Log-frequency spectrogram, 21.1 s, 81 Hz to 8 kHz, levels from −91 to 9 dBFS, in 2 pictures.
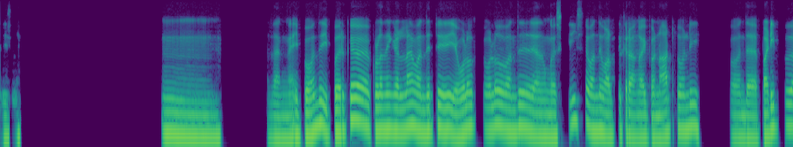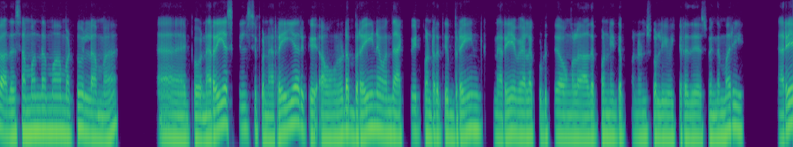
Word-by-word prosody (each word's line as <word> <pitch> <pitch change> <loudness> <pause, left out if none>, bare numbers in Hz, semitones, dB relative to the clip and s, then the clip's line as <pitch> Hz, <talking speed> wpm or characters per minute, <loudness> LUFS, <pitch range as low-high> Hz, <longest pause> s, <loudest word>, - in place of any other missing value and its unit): சரி. 115 - -10 2.0
ம். 110 -3 +1 0.7
அதாங்க. 105 0 -2
இப்ப 115 +1 -2
வந்து 150 +6 +4
இப்ப 130 +1 -1
இருக்கிற 135 +8 +3 0.3
குழந்தைகள் 140 0 +4
எல்லாம் 150 +2 +3
வந்துட்டு, 135 +2 +2 0.2
எவ்வளவோ 140 +5 +3
எவ்வளவு 150 +2 +2
வந்து 135 +3 +2 0.2
அவங்க 115 -1 +1
ஸ்கில்ஸ் 175 +2 -5
வந்து 135 0 +2
வளர்த்துக்கிறாங்க. 115 -1 -1
இப்ப 105 0 -2
நாட் 120 +4 -1
ஒன்லி 150 +2 +2 0.6
அந்தப் 105 -1 0
படிப்பு 140 +6 +1
அதைச் 120 0 -1
சம்பந்தமா 130 +1 +2
மட்டும் 125 +4 -1
இல்லாம, 115 -3 -1 0.9
ஆ, - - -1 0.2
இப்ப 105 0 -2
நிறைய 130 +8 +3
ஸ்கில்ஸ். 140 -2 -9
இப்ப 110 -4 -4
நிறைய 130 +11 +1
இருக்கு. 130 -4 -2
அவங்களோட 110 +4 0
brain 130 +5 +2
வந்து 120 -1 +1
ஆக்டிவேட் 130 +3 -6
பண்றது. 115 0 -2
பிரைன் 130 +5 +1 0.3
நிறைய 115 +3 0
வேலை 115 0 +1
கொடுத்து 115 +1 -7
அவங்களை 110 0 -1
அதைச் 110 +2 -3
செஞ்சு 115 0 0
இதைச் 110 +1 -4
செஞ்சுன்னு 115 +1 -5
சொல்லி 110 0 0
வைக்கிறது. 110 -1 -2 0.3
இந்த 110 +1 0
மாதிரி 145 +2 0 0.6
நிறைய 155 +8 +3
120 Hz, 150 wpm, -21 LUFS, 110-135 Hz, 2.0 s, வந்து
